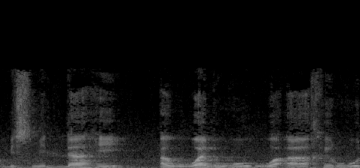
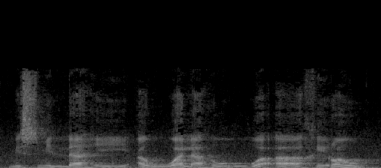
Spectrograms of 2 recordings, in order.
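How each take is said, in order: First: The word endings use the vowel u. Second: The word endings use the vowel a. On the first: "dengan baris hadapan" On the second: "baris atas"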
